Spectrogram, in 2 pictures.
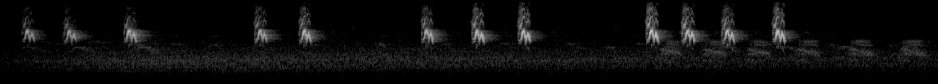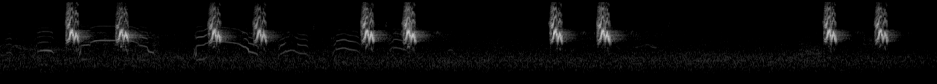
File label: house sparrow passer domesticus; grspurv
